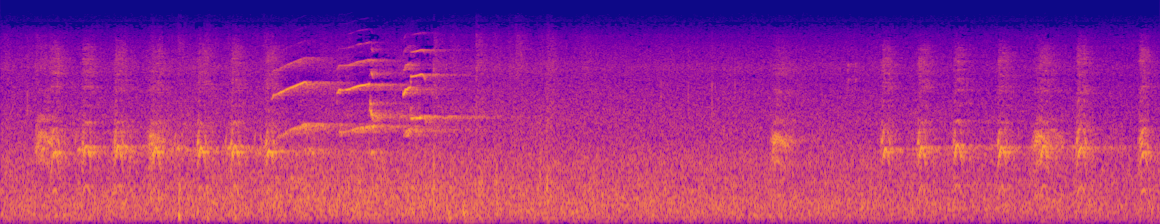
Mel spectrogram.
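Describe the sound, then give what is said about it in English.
Bald eagles call on the northern bay of the Bagaduce River in Penobscot, Maine, over a steady outdoor hiss, with rhythmic repeated cries, then a quick burst of high, rising piping chirps, and later another run of repeated calls. “You are listening to bald eagles vocalizing on the northern bay of the Bagaduce River in Penobscot, Maine.”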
